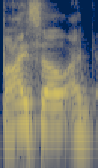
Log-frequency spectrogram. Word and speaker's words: Beisel: And then I guess he pronounces it Beisel. I keep getting it slightly wrong.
